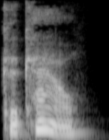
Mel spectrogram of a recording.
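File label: "cacao", British English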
